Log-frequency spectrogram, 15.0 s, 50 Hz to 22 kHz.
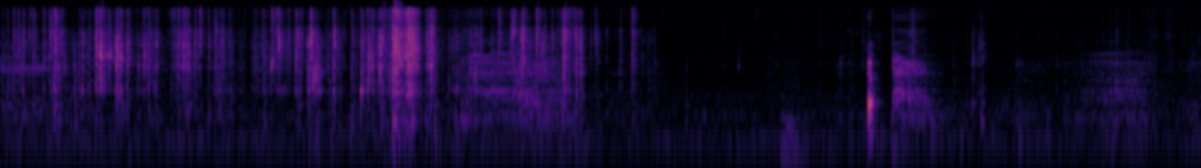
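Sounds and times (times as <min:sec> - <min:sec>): foil wrapper crinkling: 0:00.0 - 0:08.2.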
